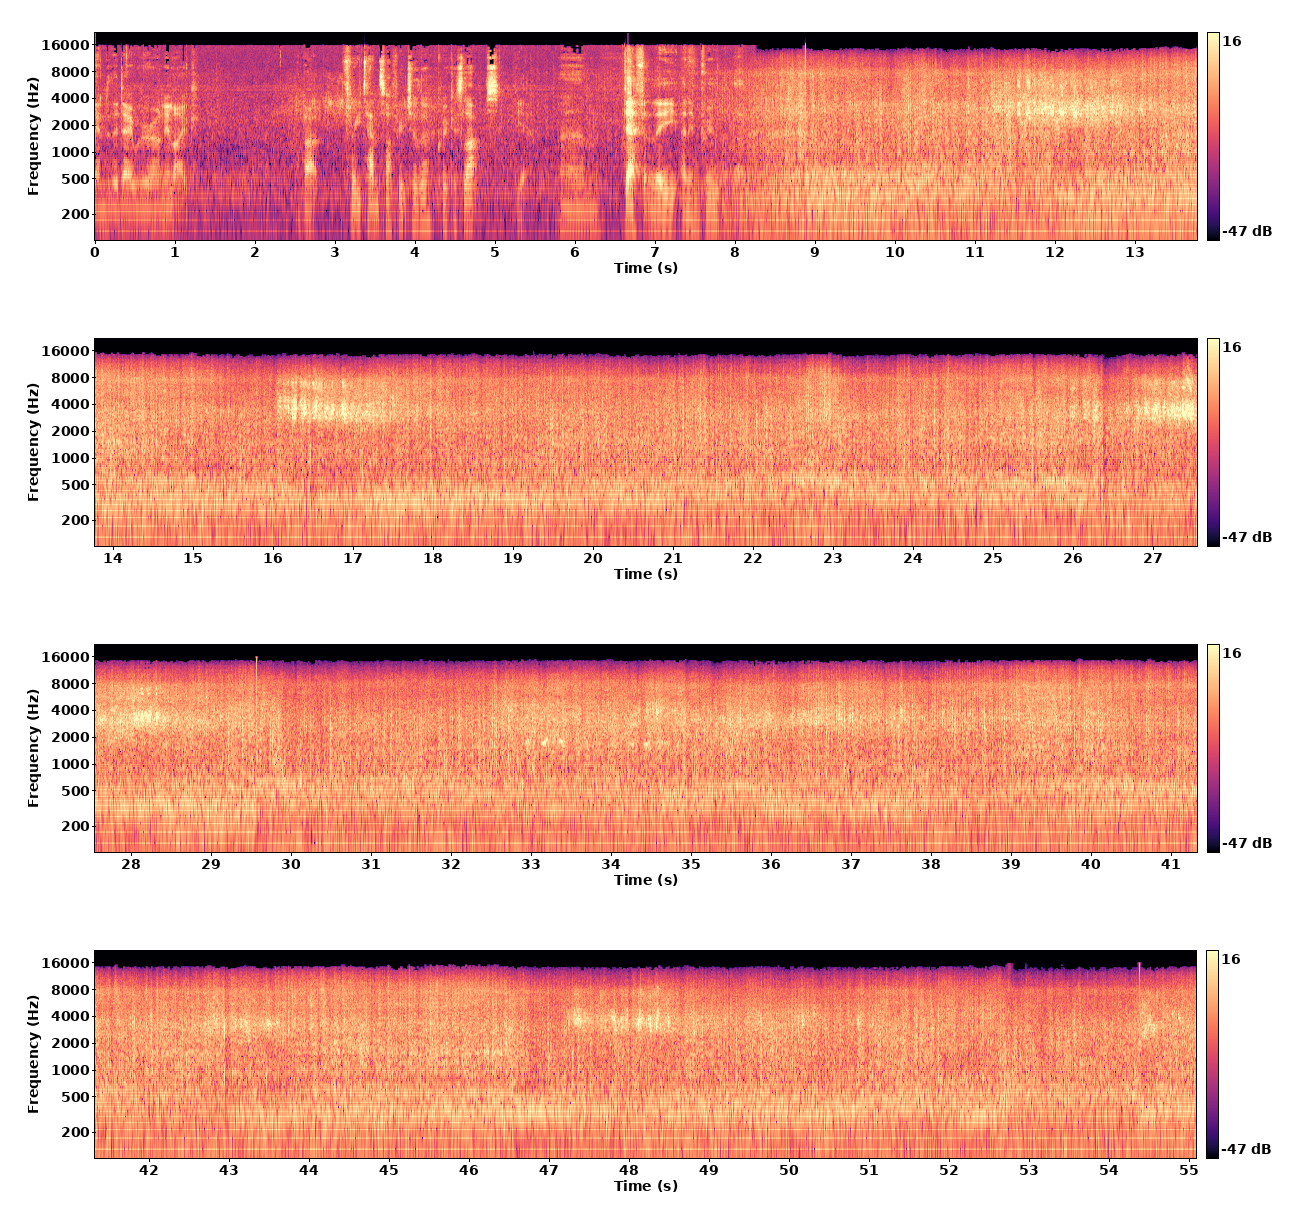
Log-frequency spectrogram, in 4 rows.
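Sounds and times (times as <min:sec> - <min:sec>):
wind noise on microphone: 0:00.0 - 0:55.0
go-kart engine running hard: 0:08.2 - 0:55.0.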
